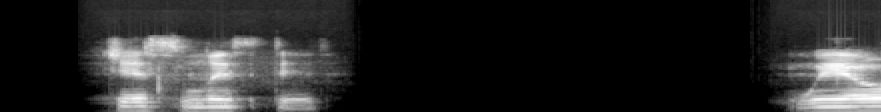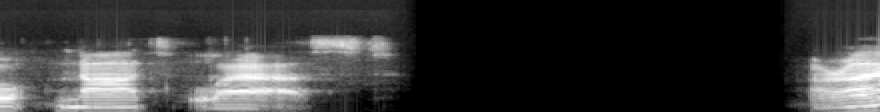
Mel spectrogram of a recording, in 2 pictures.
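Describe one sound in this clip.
A young man speaks calmly and closely into a microphone, in short phrases with pauses.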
